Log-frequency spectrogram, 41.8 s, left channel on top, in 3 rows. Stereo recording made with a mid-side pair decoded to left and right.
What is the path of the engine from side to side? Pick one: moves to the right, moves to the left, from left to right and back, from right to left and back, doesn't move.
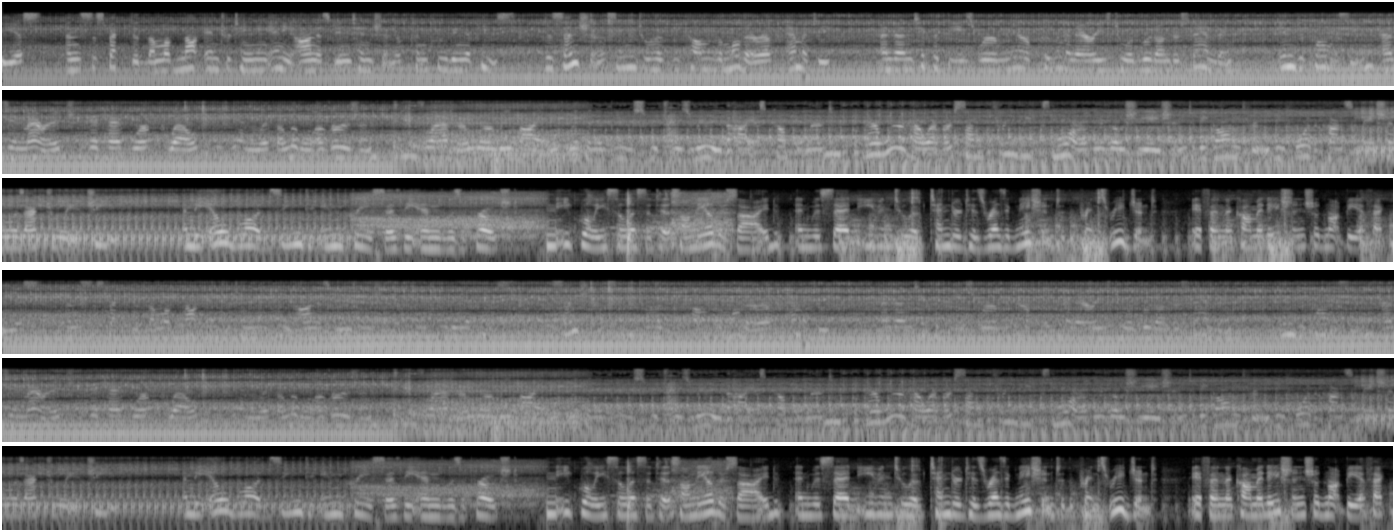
moves to the left.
